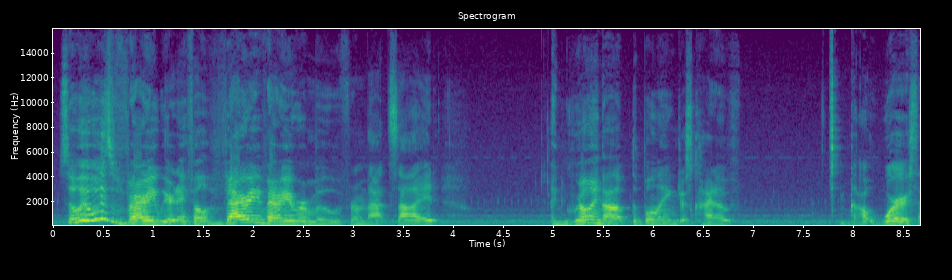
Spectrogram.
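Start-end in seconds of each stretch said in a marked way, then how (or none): none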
